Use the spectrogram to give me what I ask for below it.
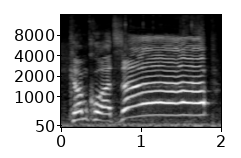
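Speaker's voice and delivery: slow, high, stretched-out cry; drawn-out high call. Acted. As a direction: stretch it like a silly announcer call. Shouted catchphrase drop.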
